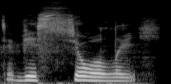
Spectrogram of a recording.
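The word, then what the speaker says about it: весёлый: For example, let's take a look at word веселый. It means cheerful. You can see that usually we write it with letter ye, but we pronounce it with letter yo because we know which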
